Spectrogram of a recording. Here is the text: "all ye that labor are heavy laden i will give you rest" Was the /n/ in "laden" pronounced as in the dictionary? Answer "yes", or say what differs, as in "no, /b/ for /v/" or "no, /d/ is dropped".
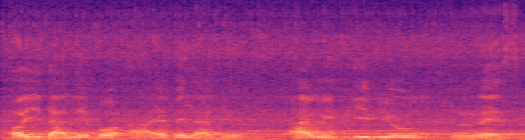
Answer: no, /n/ is dropped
